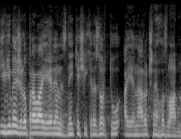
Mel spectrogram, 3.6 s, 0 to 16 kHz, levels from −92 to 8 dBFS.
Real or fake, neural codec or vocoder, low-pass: real; none; 14.4 kHz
